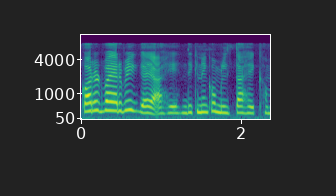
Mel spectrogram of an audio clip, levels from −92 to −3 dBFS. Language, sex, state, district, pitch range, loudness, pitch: Hindi, female, Odisha, Malkangiri, 250-315 Hz, -16 LUFS, 265 Hz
